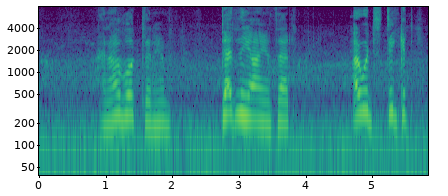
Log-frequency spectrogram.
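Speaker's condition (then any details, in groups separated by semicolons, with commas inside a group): Cerebral palsy; scoliosis, spinal rebuild surgery; heavily altered breathing patterns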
